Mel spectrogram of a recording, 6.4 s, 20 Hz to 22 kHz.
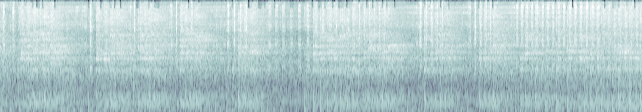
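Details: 1972 Honda CT70 with bogging problem, timing checked against F mark: small single sounds flat and lazy, throttle bursts surge without crispness; ignition firing about half an inch late, retarded timing, points gap to be adjusted.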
